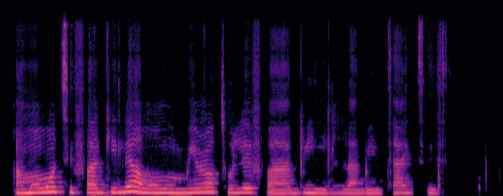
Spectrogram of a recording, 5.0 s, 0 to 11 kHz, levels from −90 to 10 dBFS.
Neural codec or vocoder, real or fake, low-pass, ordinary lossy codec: none; real; 9.9 kHz; none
